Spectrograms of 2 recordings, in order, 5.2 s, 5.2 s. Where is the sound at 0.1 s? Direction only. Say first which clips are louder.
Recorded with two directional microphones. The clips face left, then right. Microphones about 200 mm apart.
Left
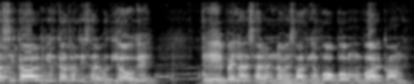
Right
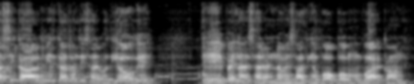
Right 1 dB; centre (ahead or behind).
